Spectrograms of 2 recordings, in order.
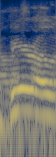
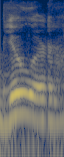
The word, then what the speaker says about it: Bureau: Federal Bureau of Investigations it's Bureau not Bueller I'm sorry it's English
